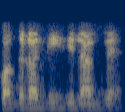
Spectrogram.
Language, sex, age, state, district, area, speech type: Bengali, male, 18-30, West Bengal, Kolkata, urban, conversation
